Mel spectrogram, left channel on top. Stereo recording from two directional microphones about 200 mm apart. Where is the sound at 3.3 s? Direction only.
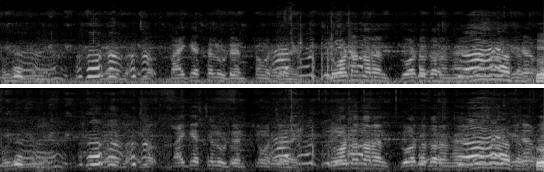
55° right (ahead or behind).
